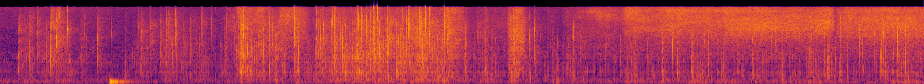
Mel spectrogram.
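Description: A large, empty cotton canvas tote bag, held flat, is crinkled, rubbed and scratched with long painted fingernails. A dense, crackling rustle of fabric runs throughout, with one soft low thump early on and a louder burst of rubbing in the middle. It settles into steady, hissy scratching at the end.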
